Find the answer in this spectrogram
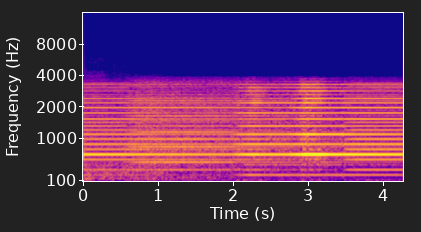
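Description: A steady hum of several held tones, swelling slightly about two and three seconds in.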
